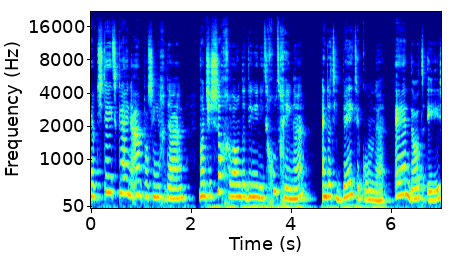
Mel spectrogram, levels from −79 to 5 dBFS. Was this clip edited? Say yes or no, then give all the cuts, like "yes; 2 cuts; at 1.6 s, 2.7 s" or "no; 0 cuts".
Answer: yes; 3 cuts; at 2.1 s, 4.5 s, 6.1 s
